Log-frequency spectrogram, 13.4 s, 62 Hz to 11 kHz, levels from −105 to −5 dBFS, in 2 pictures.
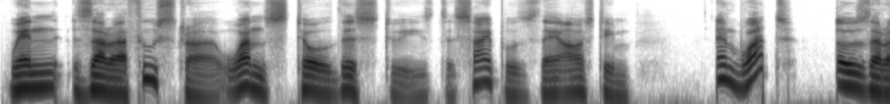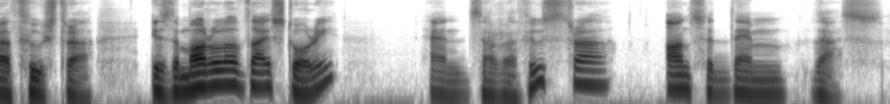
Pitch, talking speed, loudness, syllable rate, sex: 125 Hz, 115 wpm, -22 LUFS, 3.9 syllables/s, male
